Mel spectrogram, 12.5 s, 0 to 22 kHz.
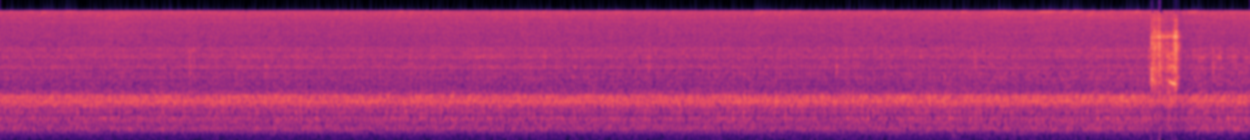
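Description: Small two-stage 1930s steam turbine running steadily on steam at about 50 psi: a constant high whine over a hiss of steam. Two sharp clicks near the end.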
